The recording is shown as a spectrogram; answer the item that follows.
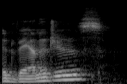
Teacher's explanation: advantages or advantages is stressed on the van syllable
